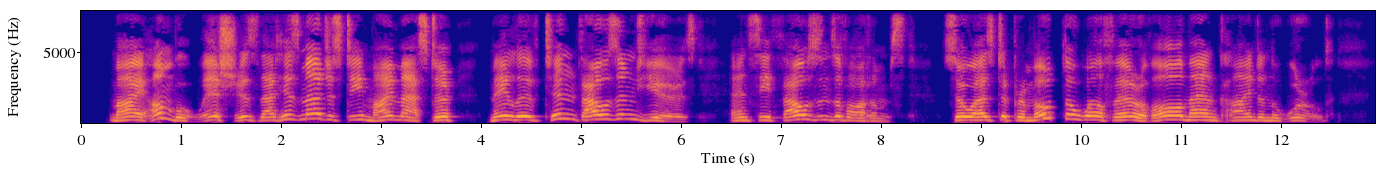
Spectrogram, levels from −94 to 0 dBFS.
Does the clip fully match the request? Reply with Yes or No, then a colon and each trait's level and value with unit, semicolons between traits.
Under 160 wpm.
Yes: average, 145 wpm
